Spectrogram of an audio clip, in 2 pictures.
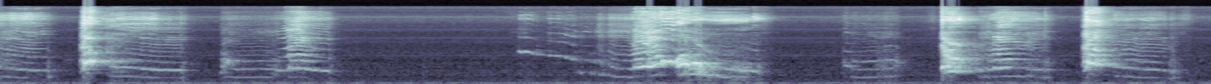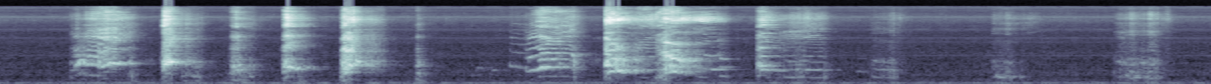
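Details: Tantrum from a French Bulldog shut in his cage: a long run of choppy, high-pitched yelps and whining cries, some drawn out and wavering, coming in rapid uneven bursts.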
